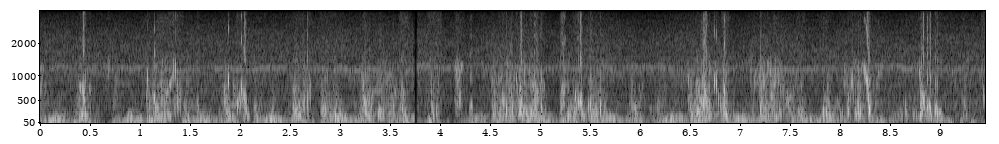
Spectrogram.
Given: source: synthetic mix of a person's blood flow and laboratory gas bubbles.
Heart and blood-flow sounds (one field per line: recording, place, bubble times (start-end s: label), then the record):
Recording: Doppler ultrasound of blood flow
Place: precordium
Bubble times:
0.36-0.51 s: bubbles
0.67-0.72 s: bubbles
1.04-1.44 s: bubbles
1.56-1.60 s: bubbles
1.81-2.12 s: bubbles
2.30-2.37 s: bubbles
2.52-2.74 s: bubbles
2.79-3.07 s: bubbles
3.18-3.71 s: bubbles
3.88-4.02 s: bubbles
4.13-4.25 s: bubbles
4.28-4.34 s: bubbles
4.50-5.08 s: bubbles
5.18-5.28 s: bubbles
5.31-5.69 s: bubbles
6.46-6.97 s: bubbles
7.07-7.67 s: bubbles
7.79-7.93 s: bubbles
7.97-8.43 s: bubbles
8.61-9.07 s: bubbles
9.21-9.46 s: bubbles
From the record:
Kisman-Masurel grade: 233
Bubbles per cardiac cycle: several, 3 to 8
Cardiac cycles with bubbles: 50 to 99%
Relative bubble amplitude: loud (0.450 to 0.775)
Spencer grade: 3 (all of the cardiac periods contain showers or single bubble signals, but not dominating or overriding the cardiac motion signals)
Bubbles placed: anywhere in the cardiac cycle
